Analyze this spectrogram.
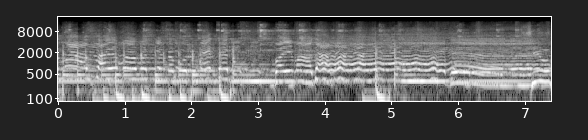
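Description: Warkari devotional singing: a male voice sings a long, winding melodic line over a steady held drone note, with small brass hand cymbals (taal) keeping time. Mridang drum strokes with falling bass tones accompany the first five seconds or so, then the drum drops out while the singing carries on.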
